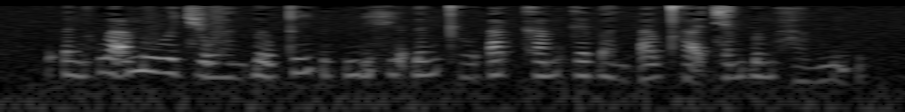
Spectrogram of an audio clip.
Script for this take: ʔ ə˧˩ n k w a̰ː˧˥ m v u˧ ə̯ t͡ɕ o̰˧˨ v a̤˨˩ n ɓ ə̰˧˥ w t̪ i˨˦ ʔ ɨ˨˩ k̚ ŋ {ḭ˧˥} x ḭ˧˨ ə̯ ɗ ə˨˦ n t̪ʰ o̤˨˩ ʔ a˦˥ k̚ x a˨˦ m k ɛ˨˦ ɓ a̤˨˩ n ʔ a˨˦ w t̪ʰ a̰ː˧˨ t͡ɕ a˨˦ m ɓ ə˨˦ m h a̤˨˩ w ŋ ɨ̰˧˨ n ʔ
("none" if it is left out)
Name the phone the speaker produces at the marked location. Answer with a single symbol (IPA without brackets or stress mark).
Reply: ḭ˧˥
